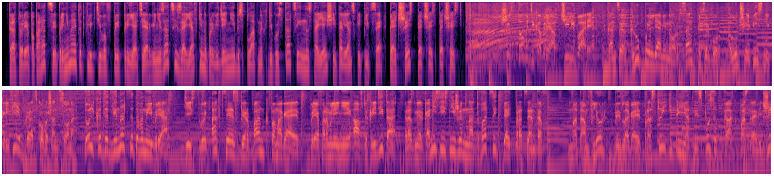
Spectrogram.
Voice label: Rus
